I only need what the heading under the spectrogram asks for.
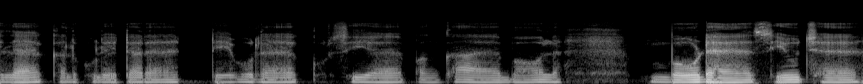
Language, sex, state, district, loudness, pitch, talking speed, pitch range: Hindi, male, Bihar, West Champaran, -23 LUFS, 110 Hz, 95 wpm, 105-110 Hz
